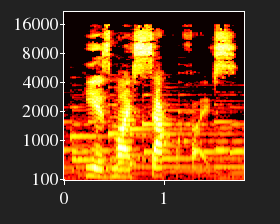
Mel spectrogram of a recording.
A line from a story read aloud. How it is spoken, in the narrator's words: the priest said coldly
